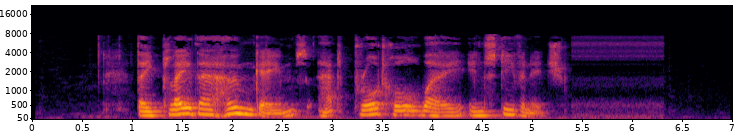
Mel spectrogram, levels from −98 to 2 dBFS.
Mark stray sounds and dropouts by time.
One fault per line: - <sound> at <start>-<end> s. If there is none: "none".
none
